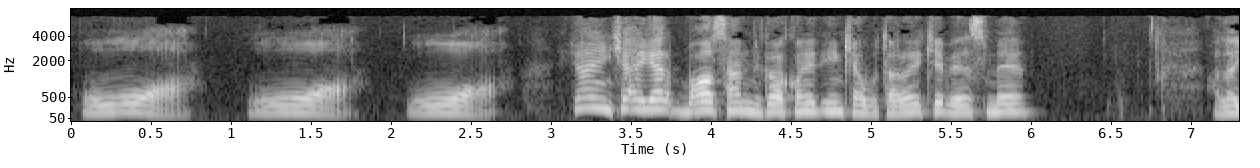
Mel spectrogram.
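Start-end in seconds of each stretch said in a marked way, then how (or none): 0.1-2.7 soft cooing wa wa wa; pigeon coo. Shown as a demonstration. Teacher imitating a pigeon coo for the class. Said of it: "صدای کبوتر اگه دقت بکنید تقریباً همینطوره".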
